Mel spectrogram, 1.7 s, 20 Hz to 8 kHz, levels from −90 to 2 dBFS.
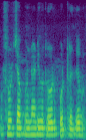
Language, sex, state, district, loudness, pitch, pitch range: Tamil, male, Tamil Nadu, Kanyakumari, -16 LUFS, 140 Hz, 135-145 Hz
